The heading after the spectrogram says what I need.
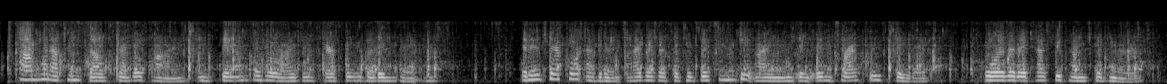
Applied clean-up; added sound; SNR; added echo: neural mask model RNNoise.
